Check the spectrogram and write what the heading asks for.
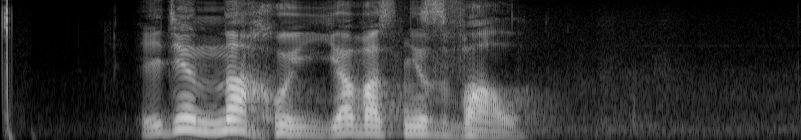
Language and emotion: Russian, angry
